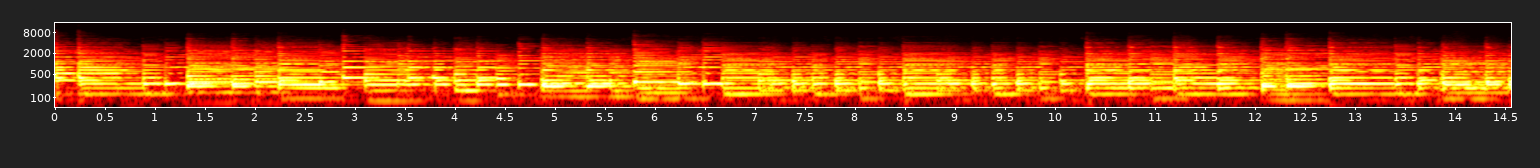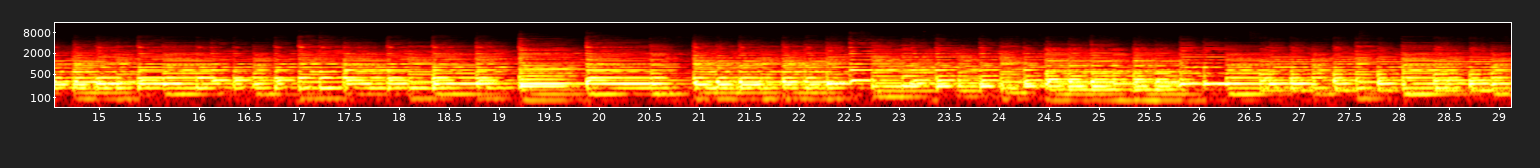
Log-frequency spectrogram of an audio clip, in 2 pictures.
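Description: Background piano music: a continuous tune of notes struck in quick succession.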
